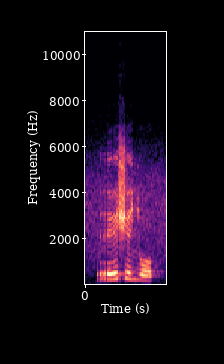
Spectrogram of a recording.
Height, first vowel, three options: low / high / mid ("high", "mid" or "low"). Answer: mid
